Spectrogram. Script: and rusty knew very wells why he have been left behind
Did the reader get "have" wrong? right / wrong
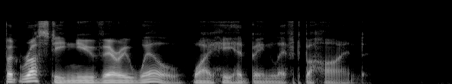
wrong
